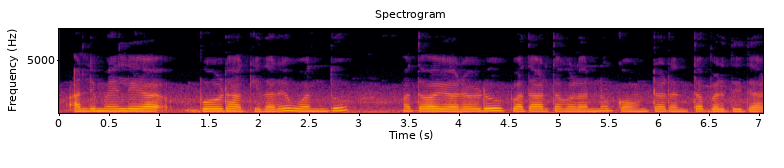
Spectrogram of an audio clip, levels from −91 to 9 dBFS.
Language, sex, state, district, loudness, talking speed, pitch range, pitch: Kannada, female, Karnataka, Bangalore, -13 LUFS, 100 wpm, 205-220 Hz, 210 Hz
